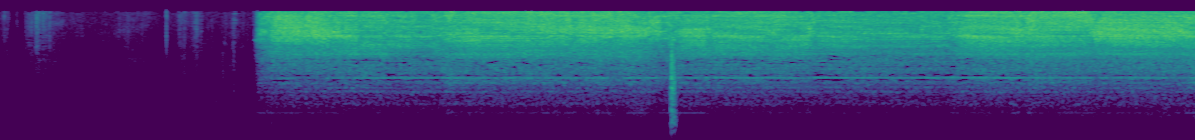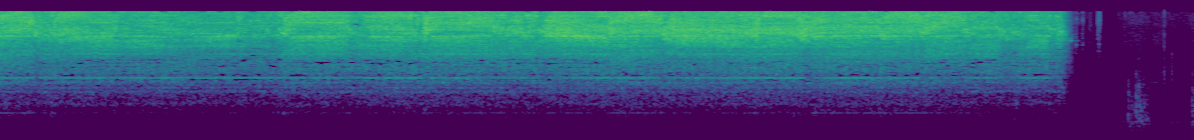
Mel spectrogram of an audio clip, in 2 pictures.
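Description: Hair dryer switched on about two seconds in, running with a steady rush of air and a faint motor whine as it blows wet acrylic paint, then switched off near the end. A single sharp click partway through.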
